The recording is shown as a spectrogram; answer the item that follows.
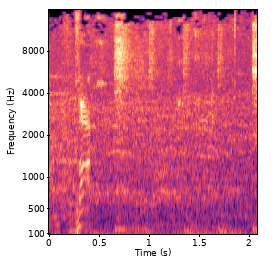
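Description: Arena crowd noise during play, with a basketball bouncing on the hardwood court.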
